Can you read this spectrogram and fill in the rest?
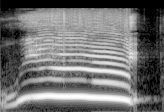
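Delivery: high, loud gleeful cry; gleeful whee. Real, not acted. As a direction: squeal it like a rollercoaster drop. Jumps down from height.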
